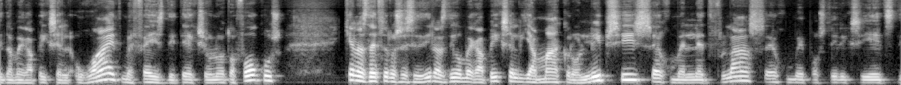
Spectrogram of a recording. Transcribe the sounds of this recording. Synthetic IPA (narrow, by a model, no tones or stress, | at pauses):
nd̪ɐme̞ɣɐpikse̞lɣwɐjt̪me̞fe̞jsd̪it̪eksio̞no̞t̪o̞fo̞kus | cee̞nɐzðeft̪e̞ɾo̞sesiðiɾɐzðio̞me̞ɣɐpikse̞lʝɐmɐkɾo̞lipsise̞xume̞le̞d̪flɐse̞xume̞ipo̞st̪iɾiksiet͡ʃ̪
